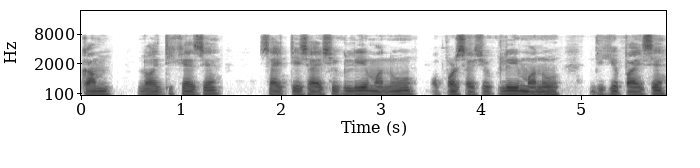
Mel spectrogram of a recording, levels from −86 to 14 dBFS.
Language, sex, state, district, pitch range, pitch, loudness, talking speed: Nagamese, male, Nagaland, Kohima, 90-105 Hz, 95 Hz, -18 LUFS, 165 wpm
